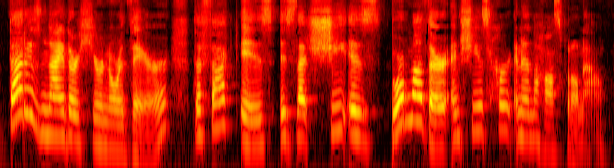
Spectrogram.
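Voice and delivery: indignant rebuttal. Retold or imitated. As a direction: press the point in acted exasperation. Acted rebuttal in quarrel.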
